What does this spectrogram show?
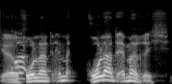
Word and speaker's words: Roland Emmerich: So whenever somebody comes up like Roland Emmerich is how you would pronounce Roland Emmerich, and whenever somebody pronounces his name English, I'm like, wow, it's just Klingon.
